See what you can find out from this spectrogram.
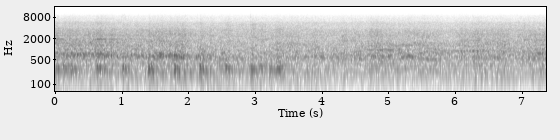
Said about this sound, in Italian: Raramente abbiamo visto tanta acqua così sullo stadio. Si sente perfino il rumore della pioggia, non so se lo potete udire in sottofondo.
